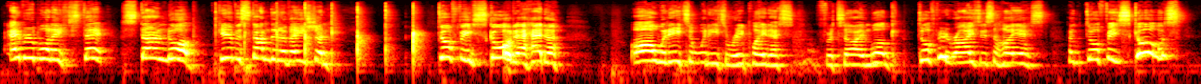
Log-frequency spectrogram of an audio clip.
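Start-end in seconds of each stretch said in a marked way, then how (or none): 10.8-14.7 loud call with voice breaking and cracking. Commentating the replay of Duffy's header goal, voice cracking. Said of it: "and voice crack".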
